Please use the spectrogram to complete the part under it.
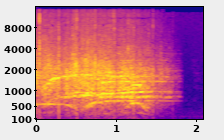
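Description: An audience claps in a played video clip, a dense, steady burst of applause that holds briefly and then tapers off and cuts out before two seconds.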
